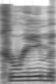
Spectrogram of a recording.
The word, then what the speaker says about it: Karim: It's Kareem is spelled K-A-R-I-M, so that's pretty easy. We got that Kareem, and then we think it's Mané. It's M-A-N-E. So we're going with Mané.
